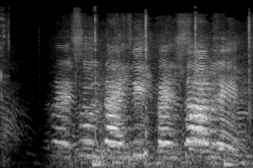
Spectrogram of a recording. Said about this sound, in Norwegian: Demonstrantene roper at det er staten som står bak drapet på Facundo.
